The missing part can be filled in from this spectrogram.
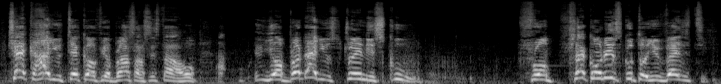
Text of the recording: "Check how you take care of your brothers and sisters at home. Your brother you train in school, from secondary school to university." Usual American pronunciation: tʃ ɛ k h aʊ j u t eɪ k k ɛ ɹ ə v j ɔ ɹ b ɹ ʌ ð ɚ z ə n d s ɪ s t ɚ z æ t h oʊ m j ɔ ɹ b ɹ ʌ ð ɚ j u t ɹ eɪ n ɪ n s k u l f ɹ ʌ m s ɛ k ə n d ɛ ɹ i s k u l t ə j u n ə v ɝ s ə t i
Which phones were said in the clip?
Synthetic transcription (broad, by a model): tʃ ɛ k h aʊ j u t eɪ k k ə f j ɔ b ɹ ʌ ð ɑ s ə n s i s t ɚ ɑ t h oʊ m j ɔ b ɹ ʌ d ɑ j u t ɹ eɪ n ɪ s k u l f ɹ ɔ m s ɛ k ə n d ɛ ɹ i s k u l t ə j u n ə v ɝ s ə t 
